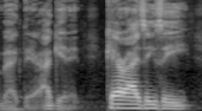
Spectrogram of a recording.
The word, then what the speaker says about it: Krizz: We learn Z's make the Zzz, but mine is Krizz. Like there's a producer named Swiss Beats, and it's S-W-I-Z-Z, but it's pronounced Swiss. That's me too. My name is pronounced Krizz, just in case, because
